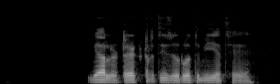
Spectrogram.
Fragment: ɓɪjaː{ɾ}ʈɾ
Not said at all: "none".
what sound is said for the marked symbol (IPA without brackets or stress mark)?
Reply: l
